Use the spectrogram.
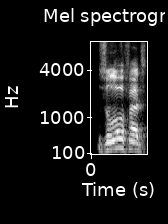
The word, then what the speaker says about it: Zelophehad: Zelophehad's daughters, or it's pronounced Zelophehad, if I remember right. His daughters. It was the sons were the only ones who could inherit, and There's a chet in his name. Chet Yeah. with phlegm.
